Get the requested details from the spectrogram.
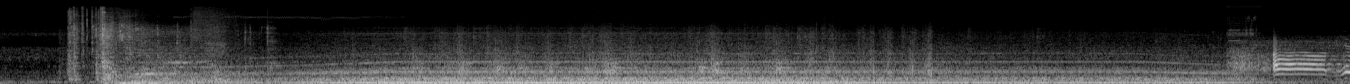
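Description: A lift platform hums and whirs steadily as it rises.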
